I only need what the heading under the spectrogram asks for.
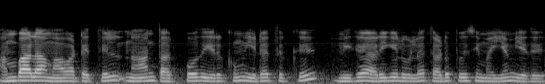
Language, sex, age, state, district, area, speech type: Tamil, male, 30-45, Tamil Nadu, Viluppuram, rural, read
